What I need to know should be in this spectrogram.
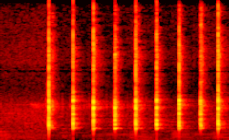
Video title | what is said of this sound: SET PALING KREATIF! Review Hot Wheels Fast and Furious Race Off | ini base-nya itu terbuat dari plastik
